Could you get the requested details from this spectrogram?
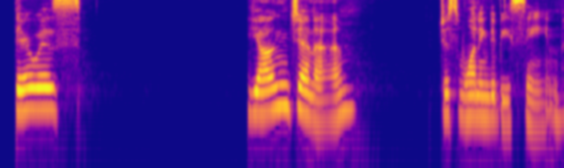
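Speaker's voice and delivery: voice close to tears, on the verge of crying. Asked about the emotions she feels right now, near tears. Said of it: "going to make me cry".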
